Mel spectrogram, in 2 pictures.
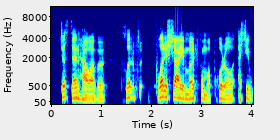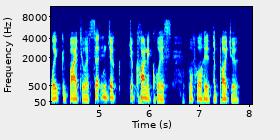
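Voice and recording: The speaker is reading aloud in a natural voice, and the background is quiet.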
